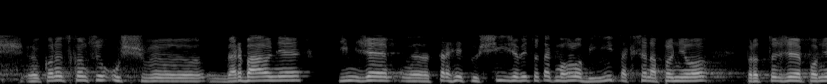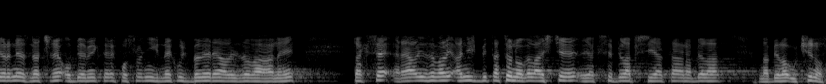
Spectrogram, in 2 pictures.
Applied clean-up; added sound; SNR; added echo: neural mask model Resemble Enhance denoiser.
